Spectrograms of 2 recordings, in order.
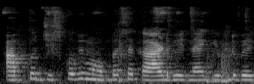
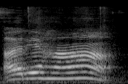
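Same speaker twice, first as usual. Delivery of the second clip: loud, higher, drawn-out answer; stretched, raised-voice exasperation; exasperated reply; 4 semitones higher, 7 dB louder, much slower than usual. Real, not acted. Mother answers child's repeated interruption.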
